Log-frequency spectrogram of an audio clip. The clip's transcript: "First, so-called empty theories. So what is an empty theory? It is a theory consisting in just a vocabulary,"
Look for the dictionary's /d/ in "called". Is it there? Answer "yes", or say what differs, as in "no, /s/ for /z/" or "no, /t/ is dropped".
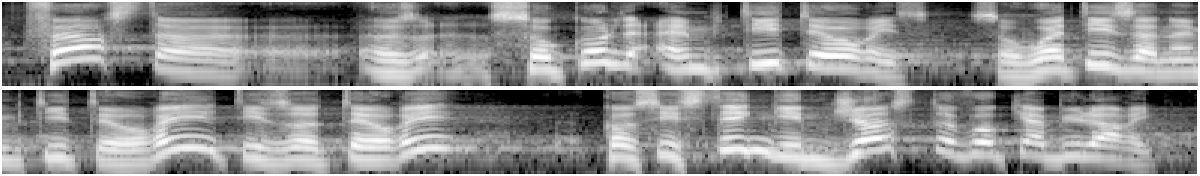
yes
